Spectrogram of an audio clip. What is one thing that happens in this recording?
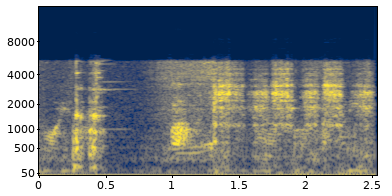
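A rasp scrapes against wood in short strokes.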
